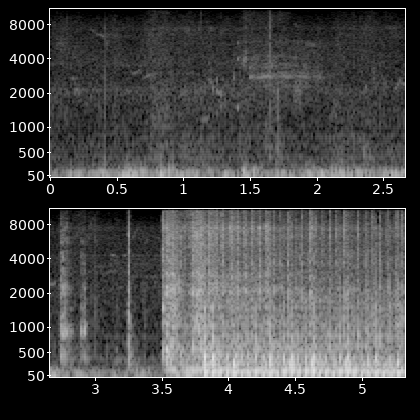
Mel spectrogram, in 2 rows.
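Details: 2003 Polaris Trailblazer 400 ATV after fitting a new starter, Bendix and gasket: quiet handling, then the engine fires and settles into a steady, even run; healthy.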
